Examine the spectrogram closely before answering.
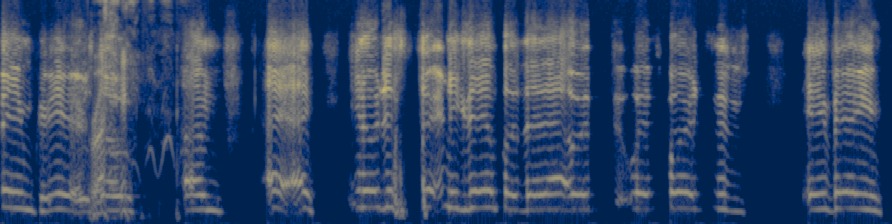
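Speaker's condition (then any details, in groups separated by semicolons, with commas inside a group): Cerebral palsy; diagnosed in early infancy after neonatal care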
